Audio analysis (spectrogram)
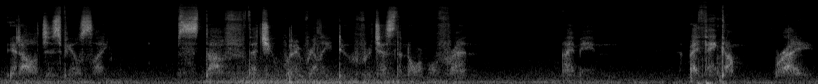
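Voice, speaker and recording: Male ASMR boyfriend voice, whispered throughout, very slow, soft and hesitant. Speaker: ASMR boyfriend roleplay narrator.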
